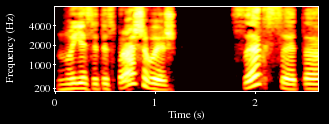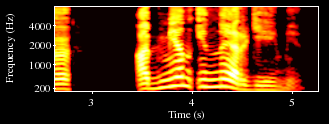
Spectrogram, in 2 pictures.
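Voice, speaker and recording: A woman's voice: fairly low pitch, big pitch swings, no echo, studio quality, full character voice. A woman reading an audiobook, voicing an earnest eleven-year-old girl who asks questions insistently. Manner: insistent, presses questions slowly.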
